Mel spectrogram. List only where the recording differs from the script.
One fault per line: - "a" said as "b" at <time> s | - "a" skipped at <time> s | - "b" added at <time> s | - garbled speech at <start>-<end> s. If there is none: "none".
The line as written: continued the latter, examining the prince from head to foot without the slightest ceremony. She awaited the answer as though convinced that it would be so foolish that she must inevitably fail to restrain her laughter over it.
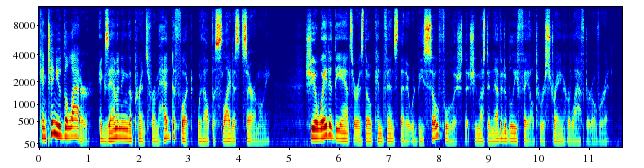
none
